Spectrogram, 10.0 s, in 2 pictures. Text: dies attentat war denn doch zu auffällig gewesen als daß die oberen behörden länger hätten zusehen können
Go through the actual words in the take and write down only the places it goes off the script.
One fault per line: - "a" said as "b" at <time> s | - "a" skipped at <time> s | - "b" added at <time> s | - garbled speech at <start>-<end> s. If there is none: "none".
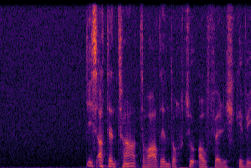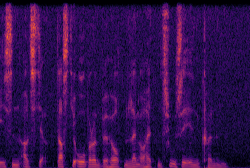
none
